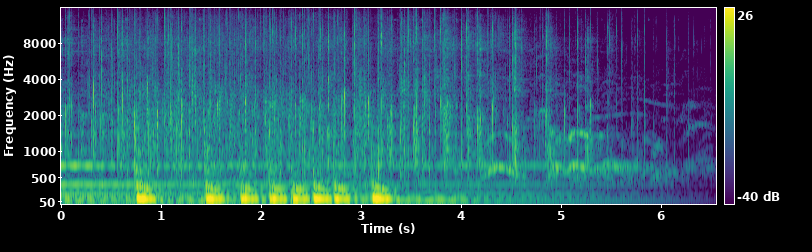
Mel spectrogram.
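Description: Balinese gamelan playing the closing of a Jauk dance piece (tabuh bebarongan): held metallic tones under a quick run of deep strokes. The music then thins and fades out near the end.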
